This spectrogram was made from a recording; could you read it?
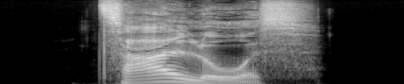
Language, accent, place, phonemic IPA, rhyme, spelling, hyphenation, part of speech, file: German, Germany, Berlin, /ˈtsaːˌloːs/, -oːs, zahllos, zahl‧los, adjective, De-zahllos.ogg
- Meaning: 1. countless, innumerable 2. uncountable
